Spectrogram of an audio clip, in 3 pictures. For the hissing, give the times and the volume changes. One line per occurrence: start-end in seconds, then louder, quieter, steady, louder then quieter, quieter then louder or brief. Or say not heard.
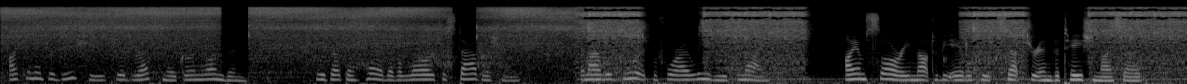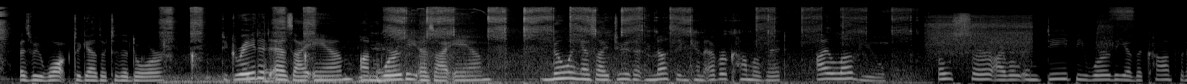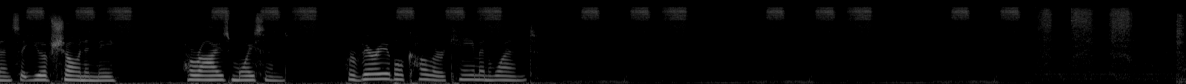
0.0-35.5 quieter.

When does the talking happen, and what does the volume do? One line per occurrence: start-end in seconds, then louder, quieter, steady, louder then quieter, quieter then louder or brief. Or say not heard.
0.1-26.6 louder then quieter
27.2-29.3 brief.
